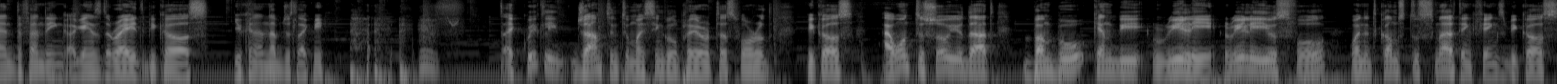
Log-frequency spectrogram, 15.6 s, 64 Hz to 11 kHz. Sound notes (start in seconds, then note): 3.5 scary laughing noises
